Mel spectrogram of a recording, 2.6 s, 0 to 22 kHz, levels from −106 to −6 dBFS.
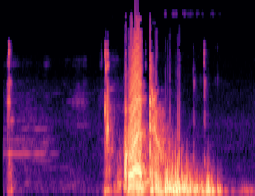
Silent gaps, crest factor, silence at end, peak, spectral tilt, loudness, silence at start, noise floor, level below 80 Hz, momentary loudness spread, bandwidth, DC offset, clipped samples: none; 16 dB; 0.35 s; 0 dBFS; -6.5 dB/octave; -13 LUFS; 1.05 s; -68 dBFS; -48 dBFS; 19 LU; 15.5 kHz; under 0.1%; under 0.1%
